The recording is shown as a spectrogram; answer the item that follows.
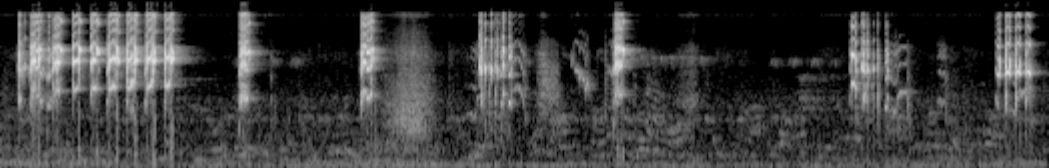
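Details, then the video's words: Shrill rapid chattering from African lovebirds, opening with a fast string of piercing squeaks, then scattered sharp single and double screeches separated by silences. "African love birds |l parrots || birds natural sound"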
